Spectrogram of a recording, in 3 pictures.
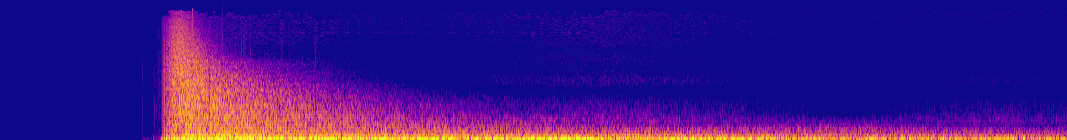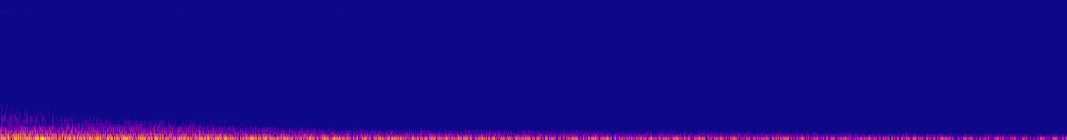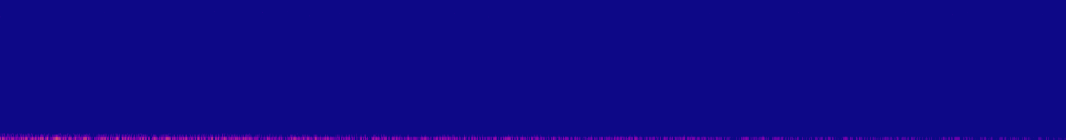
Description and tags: Rocketship Taking Off
Made with Audacity.
rocketship, spaceship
